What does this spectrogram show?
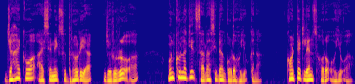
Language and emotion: Santali, neutral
